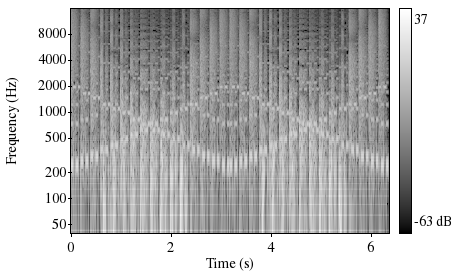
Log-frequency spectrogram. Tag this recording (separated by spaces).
8-bit oldtime video music sounds synth console loops games nintendo game old sega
